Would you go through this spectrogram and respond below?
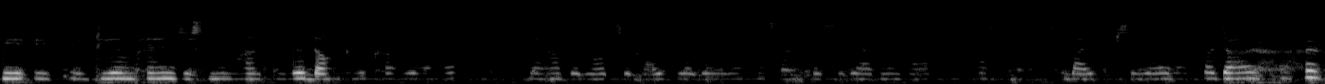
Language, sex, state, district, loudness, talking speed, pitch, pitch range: Hindi, female, Bihar, Gaya, -31 LUFS, 145 wpm, 255 Hz, 245-265 Hz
